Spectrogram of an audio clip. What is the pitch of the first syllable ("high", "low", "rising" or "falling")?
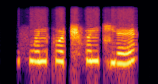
high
